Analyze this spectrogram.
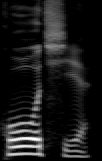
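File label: "和气", Mandarin Chinese; HSK6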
